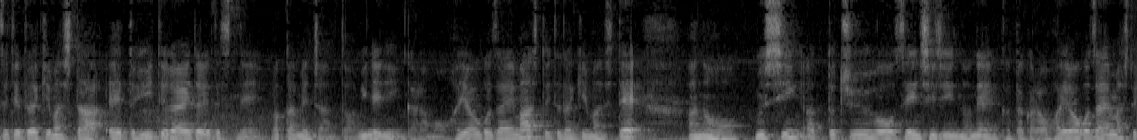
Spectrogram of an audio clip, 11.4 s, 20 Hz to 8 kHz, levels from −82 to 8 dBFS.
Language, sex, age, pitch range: Japanese, female, 40-59, 165-250 Hz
